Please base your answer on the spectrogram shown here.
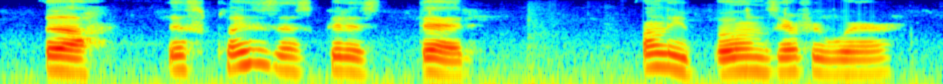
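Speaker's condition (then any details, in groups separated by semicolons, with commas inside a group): No condition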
